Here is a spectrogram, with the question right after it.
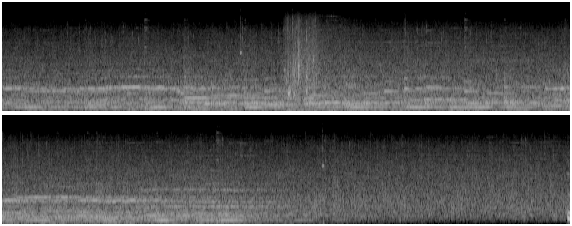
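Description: Steady flowing water in a warm bath inside Honkai Star Rail, a continuous even rush with a brief splash partway through, close and constant with no talking.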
